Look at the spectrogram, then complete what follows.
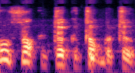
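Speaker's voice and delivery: tight-teeth speech as if mouth full. Mocking someone's tone by doing an aunt's voice, imitating mouth full of snuff. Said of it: "her mouth full of snuff".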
